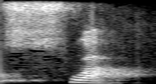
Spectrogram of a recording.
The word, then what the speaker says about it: soie: Mas se for de seda, a gente vai falar en soie. E presta atenção que esse E no final aqui eu não vou falar, não vou pronunciar.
